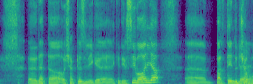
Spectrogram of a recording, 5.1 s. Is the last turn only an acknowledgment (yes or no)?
yes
